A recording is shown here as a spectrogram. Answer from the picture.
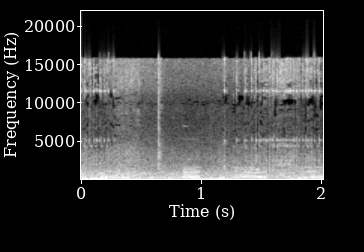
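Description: Background music with short, soft notes; no speech.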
